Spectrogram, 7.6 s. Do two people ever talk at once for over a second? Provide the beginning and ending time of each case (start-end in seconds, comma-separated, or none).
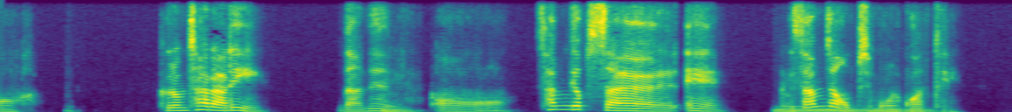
5.8-7.1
